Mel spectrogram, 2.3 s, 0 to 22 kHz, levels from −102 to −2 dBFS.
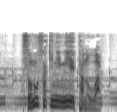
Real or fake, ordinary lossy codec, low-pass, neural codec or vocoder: real; MP3, 32 kbps; 7.2 kHz; none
